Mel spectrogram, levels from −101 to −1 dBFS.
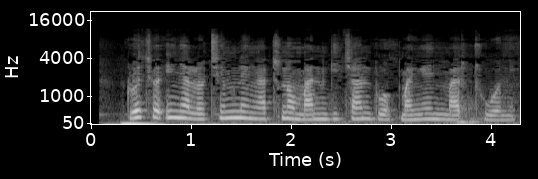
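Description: Throughout the speech, the treble sounds synthetic: s sounds come out gritty and lispy, and nothing reaches above about 11.8 kHz. The likely cause is heavy HE-AAC compression, at a rate the damage suggests is near 16 kbps, where the upper band is rebuilt from copied lower bands rather than coded. A plain low-pass filter would simply dull the top, and ordinary MP3 damage swirls instead. Here the treble is present but metallic and misaligned.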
